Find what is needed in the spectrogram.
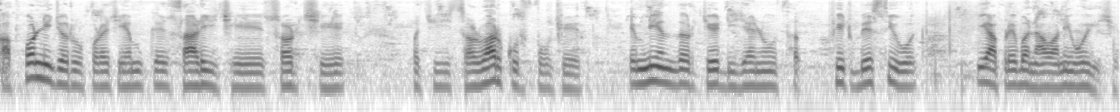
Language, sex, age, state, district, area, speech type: Gujarati, male, 60+, Gujarat, Rajkot, urban, spontaneous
